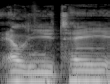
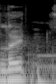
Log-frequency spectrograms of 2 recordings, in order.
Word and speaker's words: Luton: I guess we just L-U-T, everything becomes Lut. And probably more pronounced because of my northern Australian accent more so. We seem to be a bit more slang heavy. But it is actually pronounced Luton.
